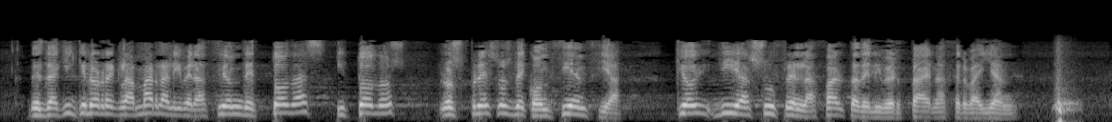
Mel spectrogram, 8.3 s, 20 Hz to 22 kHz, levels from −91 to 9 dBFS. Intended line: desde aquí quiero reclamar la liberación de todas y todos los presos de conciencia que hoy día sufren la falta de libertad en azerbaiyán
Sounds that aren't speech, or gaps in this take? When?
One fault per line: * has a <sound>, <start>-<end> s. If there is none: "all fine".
* has a whoosh, 7.9-8.1 s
